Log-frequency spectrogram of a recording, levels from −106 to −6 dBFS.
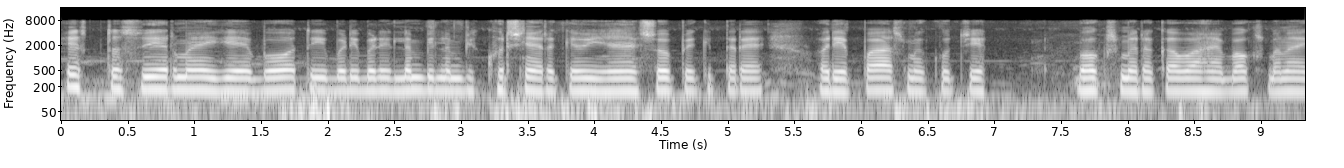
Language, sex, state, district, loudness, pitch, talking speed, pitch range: Hindi, female, Rajasthan, Bikaner, -16 LUFS, 160 Hz, 195 wpm, 155-165 Hz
